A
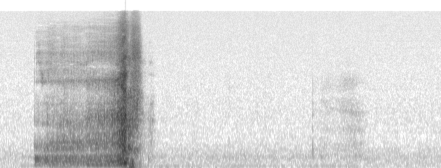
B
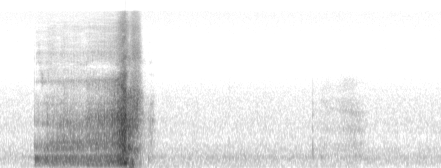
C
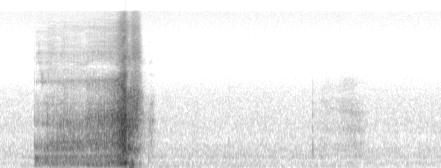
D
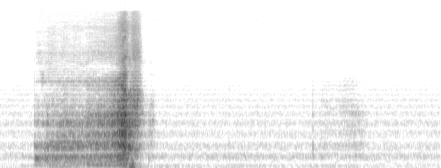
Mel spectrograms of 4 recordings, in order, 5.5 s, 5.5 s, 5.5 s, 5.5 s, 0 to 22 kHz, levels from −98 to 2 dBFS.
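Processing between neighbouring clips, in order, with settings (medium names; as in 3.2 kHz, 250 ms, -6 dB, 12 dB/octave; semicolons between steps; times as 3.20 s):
graphic EQ 125/250/500/1000/2000/4000/8000 Hz +7/+7/+5/+7/+5/-10/-6 dB; trim -9 dB
peaking EQ 210 Hz -10.5 dB 0.75 oct; trim +2 dB
comb 3.7 ms, depth 99%; trim -7.5 dB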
